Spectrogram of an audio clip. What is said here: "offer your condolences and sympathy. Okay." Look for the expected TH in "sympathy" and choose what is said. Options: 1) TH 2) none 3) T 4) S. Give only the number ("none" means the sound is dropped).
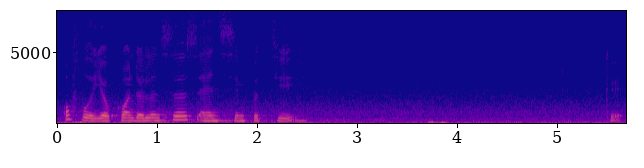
3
